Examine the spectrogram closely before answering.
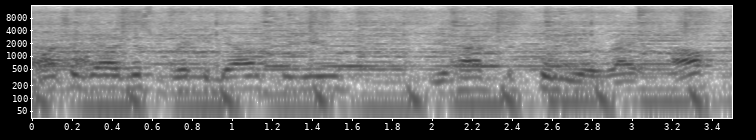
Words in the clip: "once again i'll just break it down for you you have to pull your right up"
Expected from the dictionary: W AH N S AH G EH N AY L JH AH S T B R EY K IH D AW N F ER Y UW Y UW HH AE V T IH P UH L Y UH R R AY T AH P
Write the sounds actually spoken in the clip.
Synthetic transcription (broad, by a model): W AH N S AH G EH AY JH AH S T B R EY K IH D AW N F ER Y UW Y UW HH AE F T IH P UH L Y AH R R AY T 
